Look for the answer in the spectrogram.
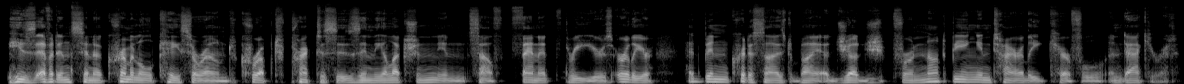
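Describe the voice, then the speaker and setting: A man reading a long-form news article as scripted narration, in a measured, articulate and formal way. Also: sits low, a bit bright, dry recording, studio quality.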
